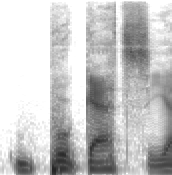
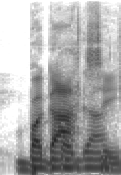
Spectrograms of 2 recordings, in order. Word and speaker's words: Bargatze: And the number one grossing comedian right now is Nate Bargatze. I think that's how you say his name. Did I say that right? Bargatze.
